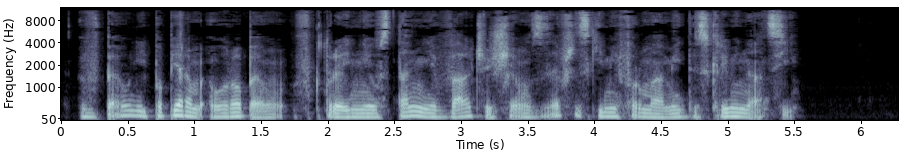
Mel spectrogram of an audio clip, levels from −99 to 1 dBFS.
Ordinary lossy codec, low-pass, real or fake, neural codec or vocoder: AAC, 48 kbps; 10.8 kHz; real; none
